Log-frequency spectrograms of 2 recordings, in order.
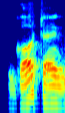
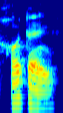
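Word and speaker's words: Gauteng: i cannot pronounce it i learned the pronunciation for gautain which is actually hotang so hopefully that is correct now in this province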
